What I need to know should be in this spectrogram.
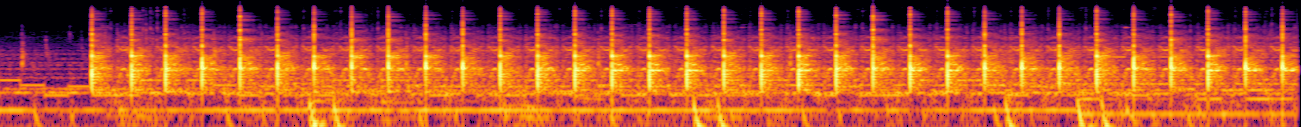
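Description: A ball bounces rhythmically on a wooden board with rapid knocks.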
